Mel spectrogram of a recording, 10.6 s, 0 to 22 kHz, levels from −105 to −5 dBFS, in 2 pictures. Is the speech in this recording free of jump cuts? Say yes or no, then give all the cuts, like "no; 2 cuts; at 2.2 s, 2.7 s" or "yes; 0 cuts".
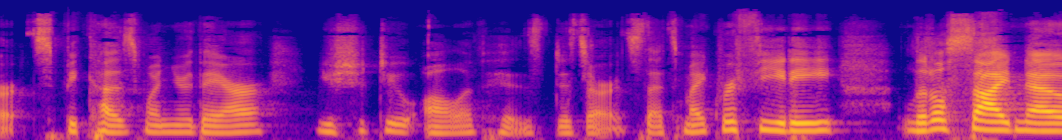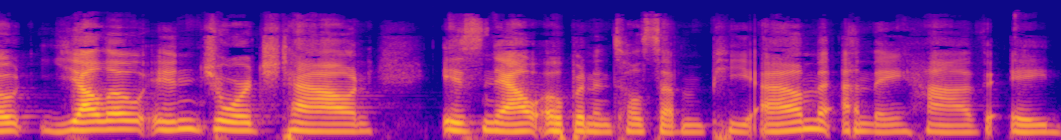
yes; 0 cuts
